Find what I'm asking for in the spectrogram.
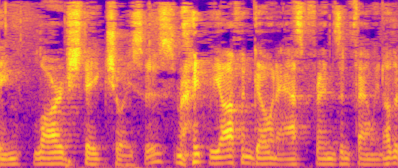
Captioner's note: laugh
